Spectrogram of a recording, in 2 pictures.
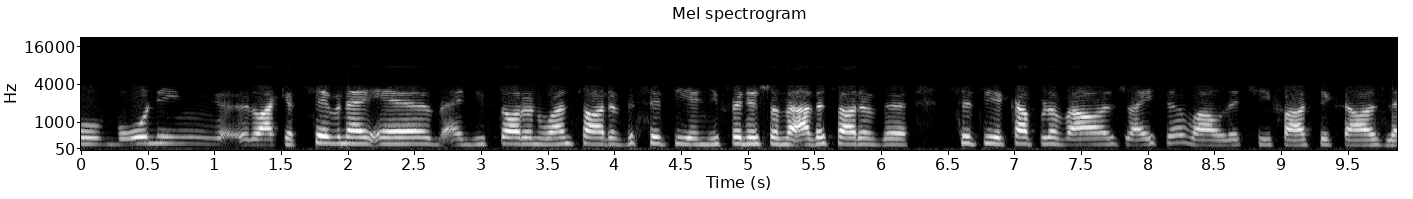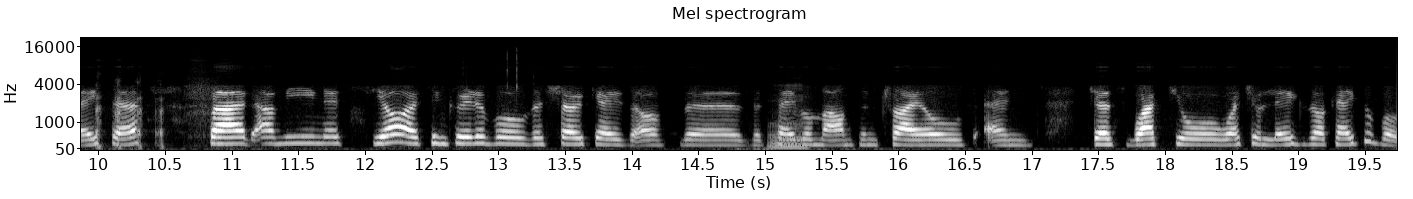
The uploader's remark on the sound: Guest on the line. A keynote speaker from Cape Town.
